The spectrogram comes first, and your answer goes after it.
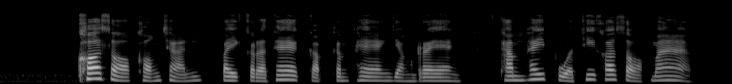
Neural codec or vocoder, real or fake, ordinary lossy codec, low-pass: codec, 24 kHz, 3.1 kbps, DualCodec; fake; none; none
